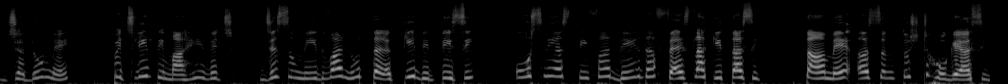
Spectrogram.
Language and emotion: Punjabi, surprised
